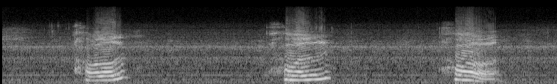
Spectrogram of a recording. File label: forehead, haida; Kul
